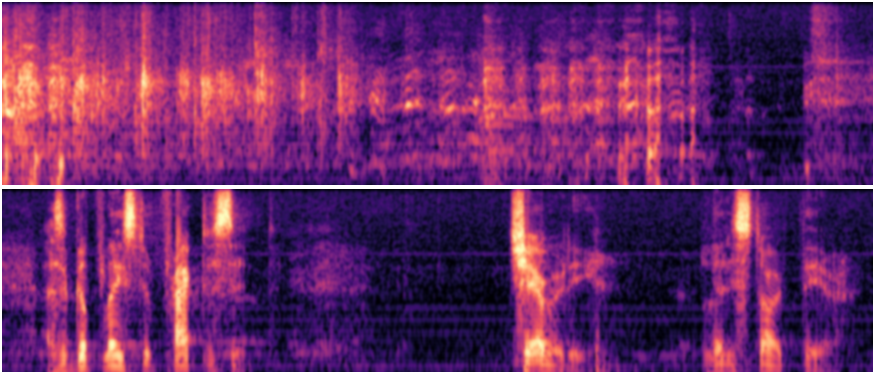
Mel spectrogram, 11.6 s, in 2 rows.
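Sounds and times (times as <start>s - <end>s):
audience clapping: 0.0s - 3.6s
laughter: 0.0s - 5.7s
speech: 6.1s - 7.6s, 9.3s - 9.8s, 10.5s - 11.5s.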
